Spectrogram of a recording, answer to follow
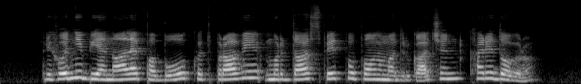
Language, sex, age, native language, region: Slovenian, female, 18-29, Slovenian, Drava region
